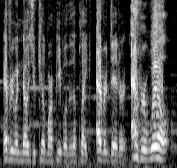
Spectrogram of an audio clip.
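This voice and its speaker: A man's voice: quick pace, faint music behind, natural voice. A man voicing a furious grieving widow who screams and sobs at the soldiers in a storybook reading. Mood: screaming. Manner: shrill screaming and sobbing.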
